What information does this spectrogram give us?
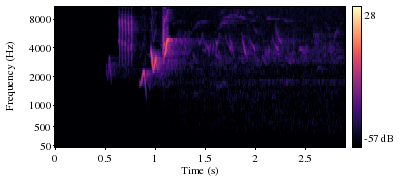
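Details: A Silvereye in New Zealand, eating an apple, gives a quick burst of thin, high chirps lasting under a second, followed by a faint outdoor hiss.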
